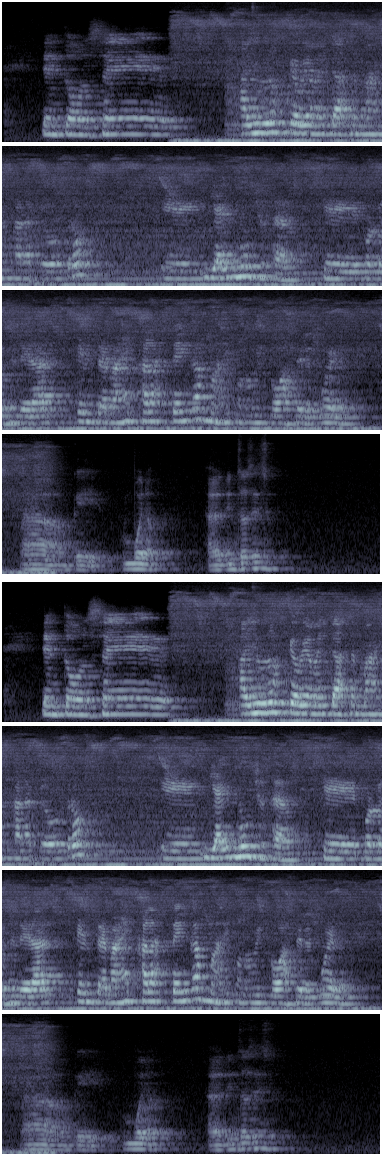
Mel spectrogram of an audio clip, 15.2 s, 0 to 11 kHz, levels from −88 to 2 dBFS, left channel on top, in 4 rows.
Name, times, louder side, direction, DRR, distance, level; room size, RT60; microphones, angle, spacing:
voice 1, 0.4-1.7 2.4-4.7 5.4-11.1, right 3 dB, 40° right, 6 dB, 0.4 m, -30 dB
sound 1, 1.7-11.9, equal, 20° right, 0.9 m, -40 dB
sound 2, 2.2-11.1, equal, 15° left, 0.5 m, -48 dB
voice 2, 11.6-13.1 13.4-14.1, left 2 dB, 65° left, 3 dB, 0.6 m, -38 dB
6.5 x 2.9 x 2.4 m, 0.82 s
head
